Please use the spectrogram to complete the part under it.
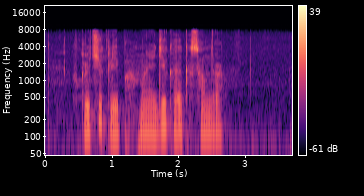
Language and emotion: Russian, neutral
